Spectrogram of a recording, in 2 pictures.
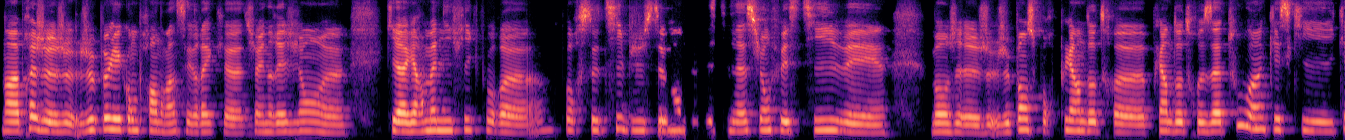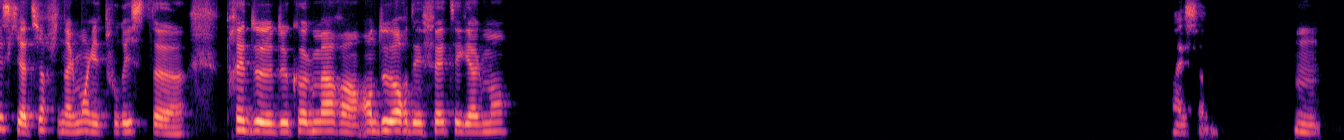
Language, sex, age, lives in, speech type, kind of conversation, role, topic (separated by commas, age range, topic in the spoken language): French, female, 25-29, France, conversation, podcast, host, As-tu une astuce pour visiter un lieu sans être entouré de touristes ?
